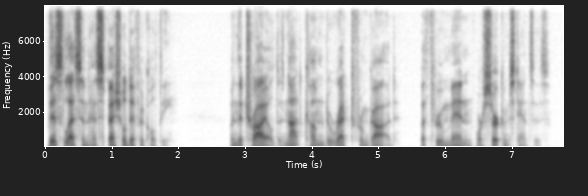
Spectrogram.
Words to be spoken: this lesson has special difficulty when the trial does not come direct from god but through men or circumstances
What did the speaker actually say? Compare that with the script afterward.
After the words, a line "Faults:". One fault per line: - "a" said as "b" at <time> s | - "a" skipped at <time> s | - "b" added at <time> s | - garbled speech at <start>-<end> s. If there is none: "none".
this lesson has special difficulty when the trial does not come direct from god but through men or circumstances
Faults:
none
